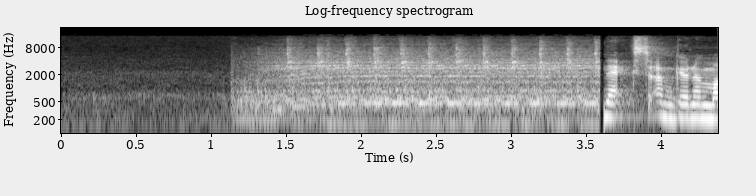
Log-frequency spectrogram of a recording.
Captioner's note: sewing machine surges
